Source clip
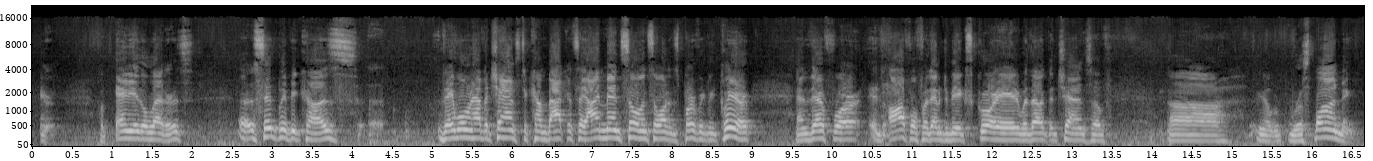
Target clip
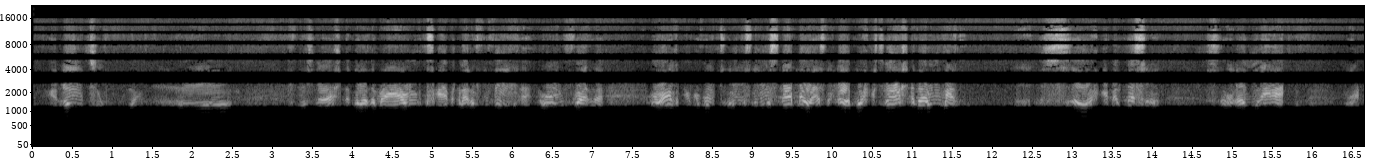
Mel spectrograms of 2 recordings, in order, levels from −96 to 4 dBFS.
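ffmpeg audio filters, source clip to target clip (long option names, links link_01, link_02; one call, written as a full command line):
ffmpeg -i in.wav -af "areverse,crystalizer=i=6:c=0,afftfilt=real='re*eq(mod(floor(b*sr/1024/1300),2),1)':imag='im*eq(mod(floor(b*sr/1024/1300),2),1)':win_size=1024:overlap=0.75,volume=-3dB" out.wav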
